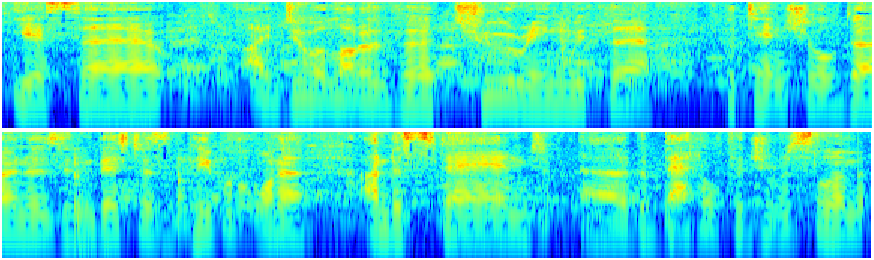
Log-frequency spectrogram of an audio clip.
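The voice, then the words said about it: Australian accent. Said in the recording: “As you can hear from his accent, ... was brought up in Australia”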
